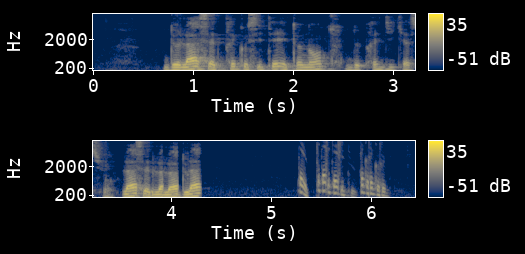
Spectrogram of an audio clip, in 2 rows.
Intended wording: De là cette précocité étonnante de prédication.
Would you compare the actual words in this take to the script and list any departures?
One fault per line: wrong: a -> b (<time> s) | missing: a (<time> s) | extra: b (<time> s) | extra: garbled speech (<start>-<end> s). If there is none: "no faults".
extra: garbled speech (3.5-4.3 s)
